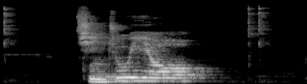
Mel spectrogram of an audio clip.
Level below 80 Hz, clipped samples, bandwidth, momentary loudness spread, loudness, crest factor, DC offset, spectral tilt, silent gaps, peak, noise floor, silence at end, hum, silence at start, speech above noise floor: -60 dBFS; under 0.1%; 16 kHz; 23 LU; -14 LUFS; 16 dB; under 0.1%; -5.5 dB/octave; none; -2 dBFS; -64 dBFS; 0.45 s; none; 0.05 s; 51 dB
